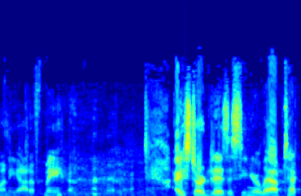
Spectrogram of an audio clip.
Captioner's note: laughter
